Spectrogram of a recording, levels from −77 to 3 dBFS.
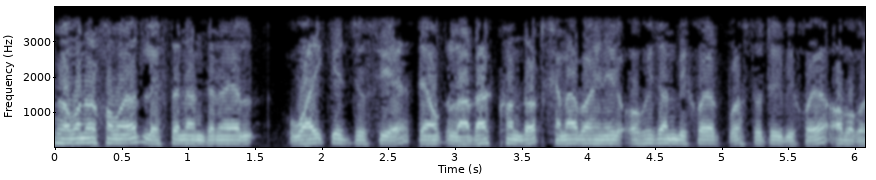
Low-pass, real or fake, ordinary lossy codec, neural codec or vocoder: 3.6 kHz; fake; none; vocoder, 44.1 kHz, 128 mel bands every 256 samples, BigVGAN v2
